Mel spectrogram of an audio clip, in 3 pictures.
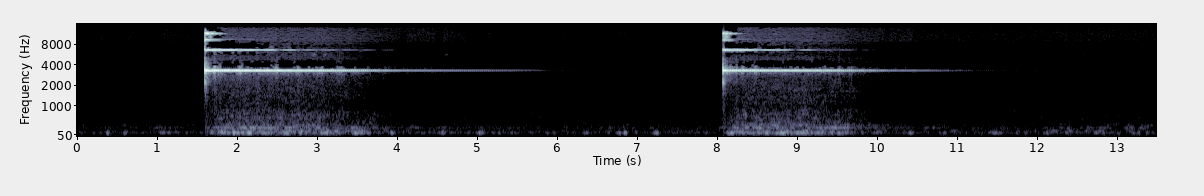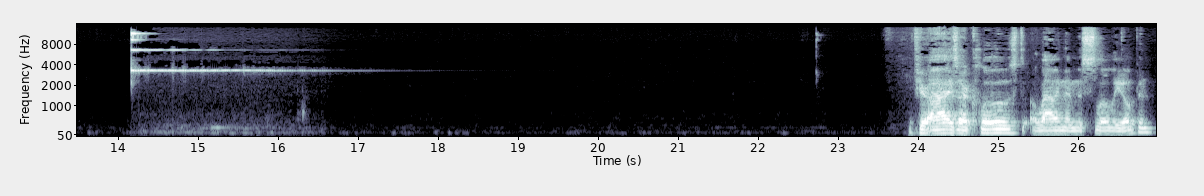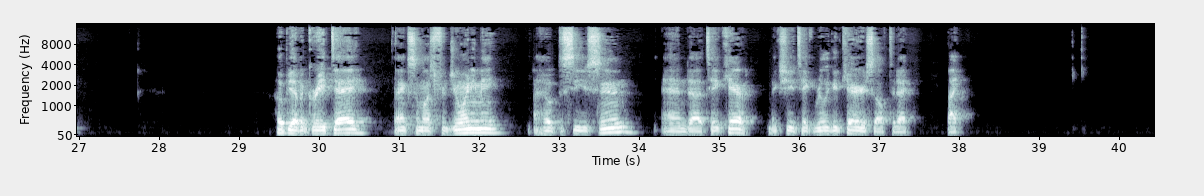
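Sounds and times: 
meditation bell ringing at end of meditation: 1.6s - 5.4s, 8.1s - 10.8s, 14.2s - 17.4s
speech: 23.9s - 27.0s, 29.5s - 38.1s.

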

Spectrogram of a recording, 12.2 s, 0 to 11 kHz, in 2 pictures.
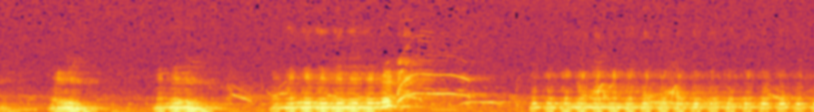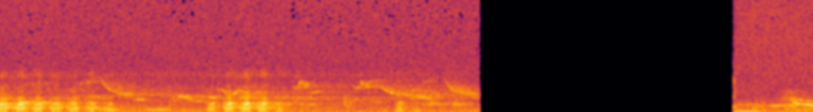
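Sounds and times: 
juvenile white-backed vulture begging for food with nasal wavering calls: 0.0s - 9.7s.

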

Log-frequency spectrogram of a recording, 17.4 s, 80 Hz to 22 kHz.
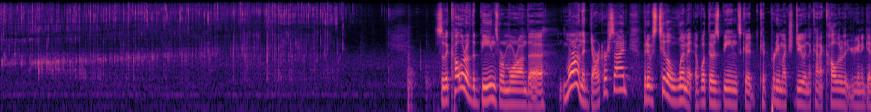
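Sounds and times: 
coffee being poured into a coffee brewer: 0.0s - 7.2s
speech: 8.8s - 17.4s.

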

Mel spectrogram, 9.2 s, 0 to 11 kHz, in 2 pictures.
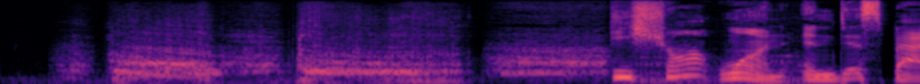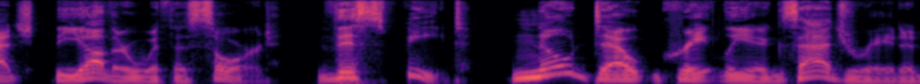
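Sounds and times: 
tiger roaring: 0.2s - 4.1s
speech: 3.0s - 9.1s.

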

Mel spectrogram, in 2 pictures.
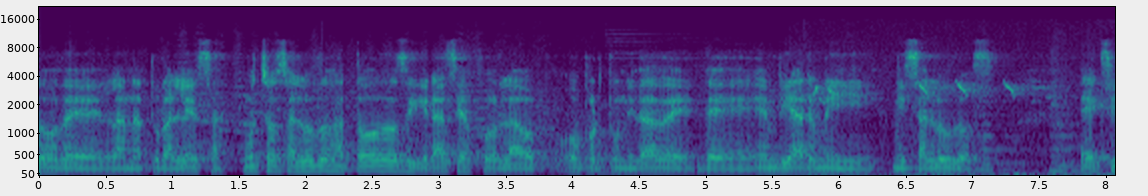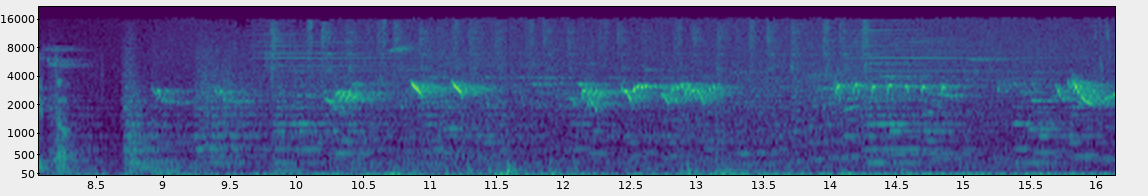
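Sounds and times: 
speech: 0.0s - 8.5s
birds singing: 5.5s - 16.1s.

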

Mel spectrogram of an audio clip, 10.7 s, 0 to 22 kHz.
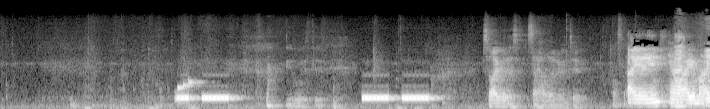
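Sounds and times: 
faint hum: 0.0s - 10.6s
telephone line outgoing call tone: 2.6s - 3.6s, 5.4s - 6.8s
speech: 7.3s - 10.6s.

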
